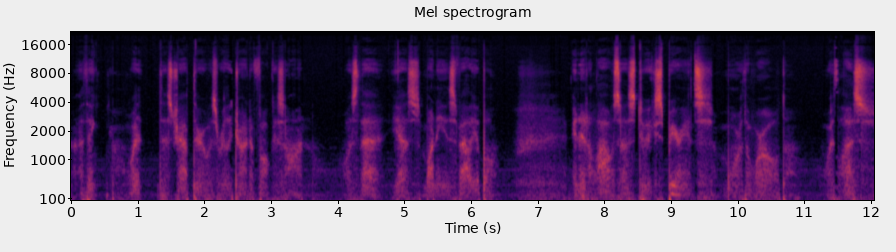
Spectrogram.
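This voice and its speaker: Over noticeable background noise, a man whispers at a fairly slow pace with long, frequent pauses. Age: 20s. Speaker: ASMR creator. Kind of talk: book review, casual talk to camera. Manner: soft-spoken, whispering.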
